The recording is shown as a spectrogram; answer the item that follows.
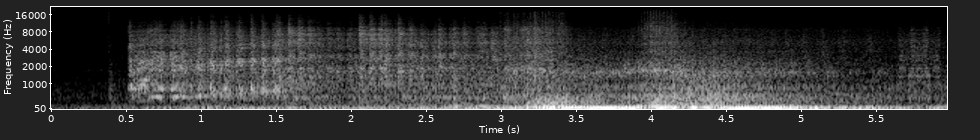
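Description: An old car engine catches suddenly and starts, then runs with a rough, steady rumble that swells louder as it revs for a couple of seconds before easing back to a lower idle.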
